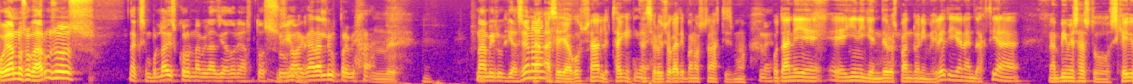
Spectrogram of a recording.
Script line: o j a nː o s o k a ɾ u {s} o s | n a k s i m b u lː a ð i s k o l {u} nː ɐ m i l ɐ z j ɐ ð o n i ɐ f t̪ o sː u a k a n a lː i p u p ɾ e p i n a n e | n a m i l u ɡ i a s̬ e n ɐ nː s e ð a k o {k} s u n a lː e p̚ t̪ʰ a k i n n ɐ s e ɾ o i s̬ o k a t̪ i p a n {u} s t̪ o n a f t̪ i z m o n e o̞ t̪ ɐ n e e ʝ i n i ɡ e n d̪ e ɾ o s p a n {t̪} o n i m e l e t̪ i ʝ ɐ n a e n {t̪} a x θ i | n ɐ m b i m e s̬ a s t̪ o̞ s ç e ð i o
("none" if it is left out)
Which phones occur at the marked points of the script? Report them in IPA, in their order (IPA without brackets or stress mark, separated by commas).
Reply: s, o, p, o, d̪, d̪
